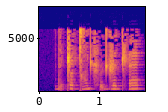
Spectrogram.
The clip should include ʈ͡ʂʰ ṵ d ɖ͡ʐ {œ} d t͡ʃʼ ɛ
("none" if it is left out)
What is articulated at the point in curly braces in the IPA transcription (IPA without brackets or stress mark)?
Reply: œ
